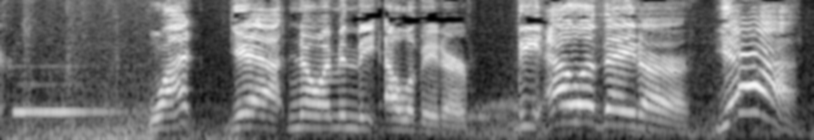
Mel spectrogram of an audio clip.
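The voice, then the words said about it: Loud shouting phone-call voice. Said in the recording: “this is my impression of a person having a phone conversation in the elevator”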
